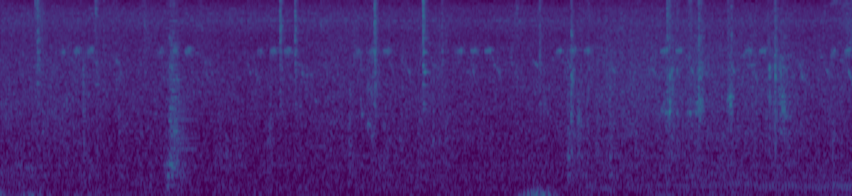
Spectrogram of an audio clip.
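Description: Small birds chirping in quick little groups of short high notes, repeated throughout. Occasional light clicks and taps of hands working at a steel sink, and a low thump about five seconds in.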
